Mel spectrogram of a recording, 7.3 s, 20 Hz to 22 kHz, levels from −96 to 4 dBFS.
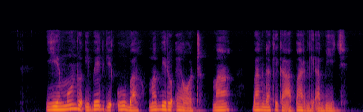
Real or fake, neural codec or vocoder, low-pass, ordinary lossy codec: real; none; 7.2 kHz; none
